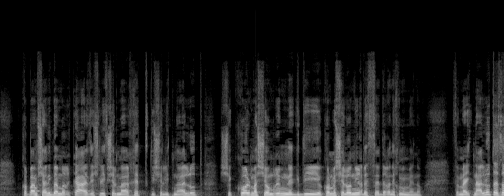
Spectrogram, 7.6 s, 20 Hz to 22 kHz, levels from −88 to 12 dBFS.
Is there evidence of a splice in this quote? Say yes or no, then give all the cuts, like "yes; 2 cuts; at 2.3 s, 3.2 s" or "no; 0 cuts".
yes; 4 cuts; at 1.6 s, 2.2 s, 5.4 s, 6.0 s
